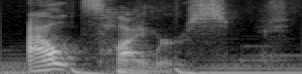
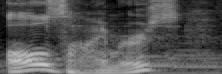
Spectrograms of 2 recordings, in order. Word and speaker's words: Alzheimer's: was I oh yeah to be fair to the Brits their prononciation is actually the closest to the original as the word originated from the German neurologist who discovered it aloise Alzheimer what's ironic about this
